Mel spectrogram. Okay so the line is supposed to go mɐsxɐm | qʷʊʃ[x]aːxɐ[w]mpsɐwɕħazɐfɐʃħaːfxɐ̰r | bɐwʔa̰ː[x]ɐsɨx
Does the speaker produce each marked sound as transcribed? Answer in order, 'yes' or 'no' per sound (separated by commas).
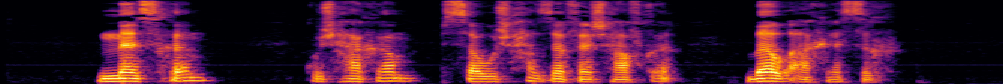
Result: no, no, yes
